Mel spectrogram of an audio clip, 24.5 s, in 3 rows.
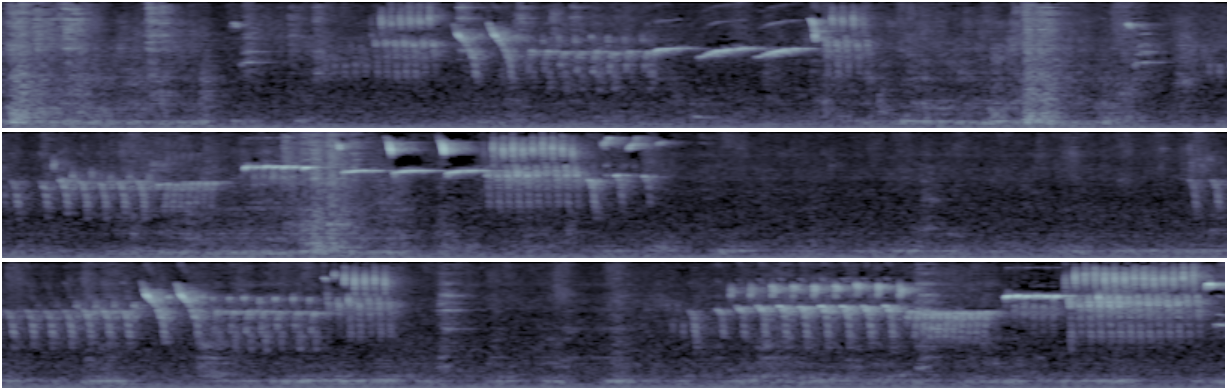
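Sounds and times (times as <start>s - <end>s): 
canary singing: 1.5s - 6.6s, 7.3s - 12.8s, 16.0s - 19.4s, 20.0s - 24.4s.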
